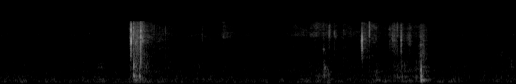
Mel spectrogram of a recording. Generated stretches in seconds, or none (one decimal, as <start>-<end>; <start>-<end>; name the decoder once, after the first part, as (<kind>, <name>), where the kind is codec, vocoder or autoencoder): 2.3-3.3 (codec, DAC); 3.8-4.8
